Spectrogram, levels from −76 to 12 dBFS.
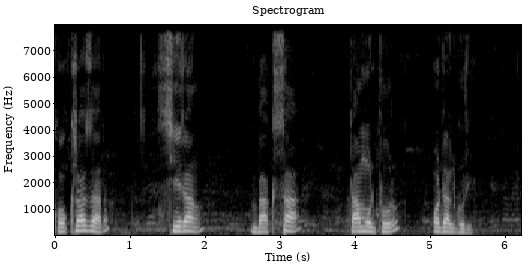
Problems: low volume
